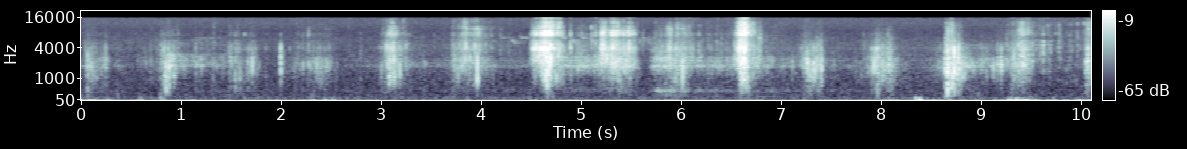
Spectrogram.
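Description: Faint footsteps on dry leaves and forest-floor litter, irregular steps about one or two a second.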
